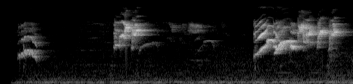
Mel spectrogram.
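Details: Male budgerigar, a tame caged Australian parakeet, singing actively: bright, buzzy, high chattering warbles in three bursts separated by short pauses, with a faint low hum of the room behind.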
